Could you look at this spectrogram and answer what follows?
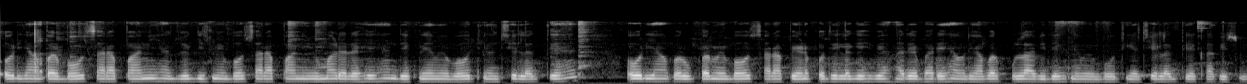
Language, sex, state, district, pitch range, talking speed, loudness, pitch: Hindi, male, Uttar Pradesh, Gorakhpur, 130-135 Hz, 245 wpm, -19 LUFS, 130 Hz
